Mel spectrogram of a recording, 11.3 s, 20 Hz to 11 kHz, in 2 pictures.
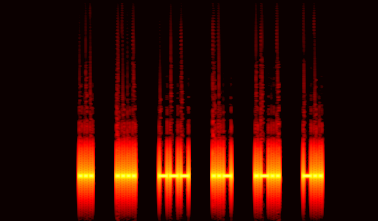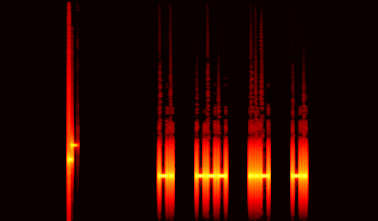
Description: Morse code, heard as a keyed tone, about 30 wpm, spaced as for 17 wpm, 700 Hz. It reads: SHOULD NOUN
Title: 3x Character Spacing - Top 500 Words - 30wpm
